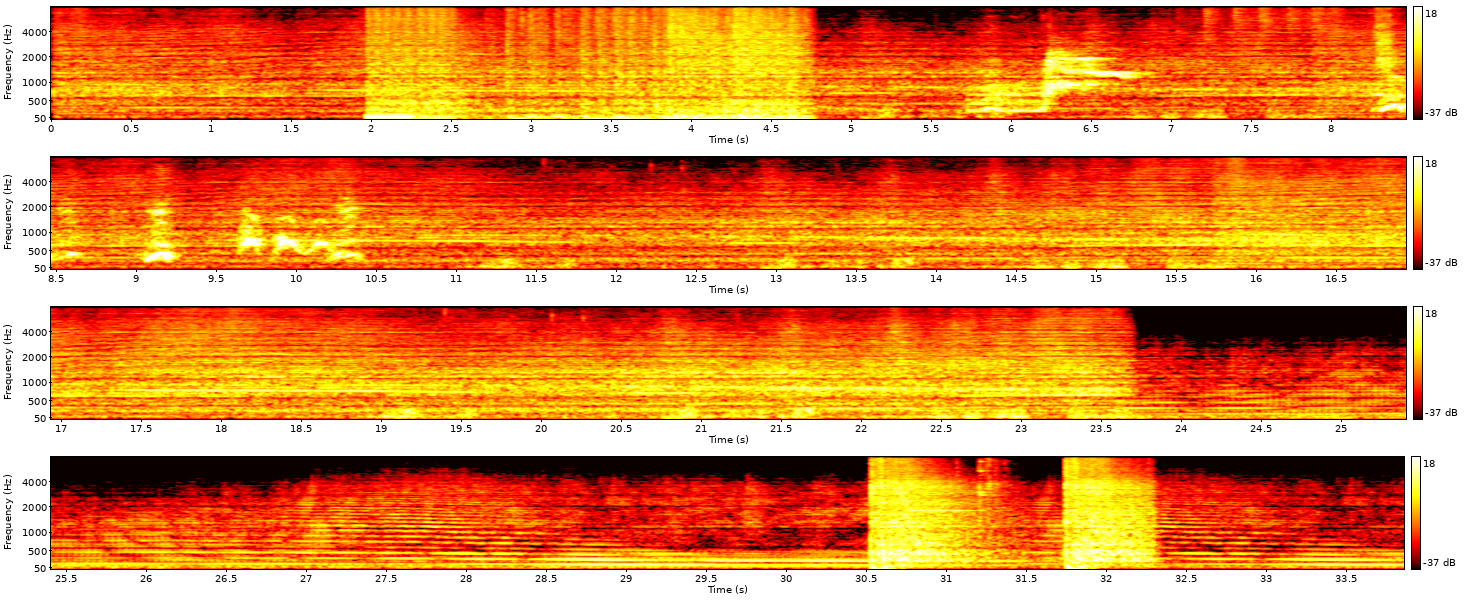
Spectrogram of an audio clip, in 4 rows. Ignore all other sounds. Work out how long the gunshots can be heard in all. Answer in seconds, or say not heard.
5 s.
